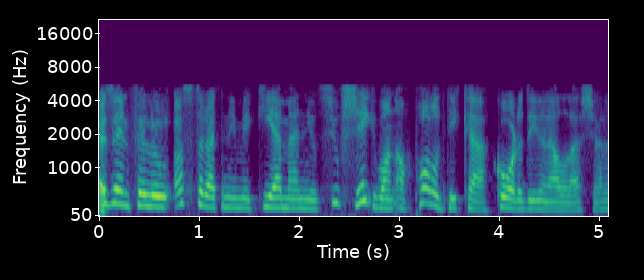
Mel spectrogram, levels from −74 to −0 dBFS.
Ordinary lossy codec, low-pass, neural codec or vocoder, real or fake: none; 5.4 kHz; codec, 16 kHz in and 24 kHz out, 0.4 kbps, LongCat-Audio-Codec, fine tuned four codebook decoder; fake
